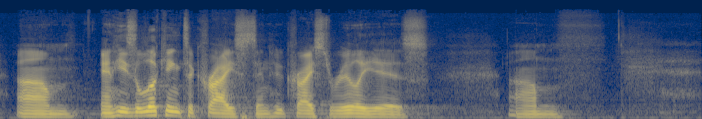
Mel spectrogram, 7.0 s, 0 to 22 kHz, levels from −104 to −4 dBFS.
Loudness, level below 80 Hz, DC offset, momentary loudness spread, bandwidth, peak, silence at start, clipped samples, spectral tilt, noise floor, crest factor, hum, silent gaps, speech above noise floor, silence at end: -26 LUFS; -56 dBFS; under 0.1%; 16 LU; 14.5 kHz; -4 dBFS; 0.2 s; under 0.1%; -5.5 dB/octave; -58 dBFS; 22 dB; none; none; 32 dB; 1.4 s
